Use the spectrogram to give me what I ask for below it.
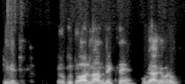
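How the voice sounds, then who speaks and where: A man teaching chemistry who explains quickly and then dictates notes slowly, word by word. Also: high voice, no room sound, muffled recording. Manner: switches between rapid explanation and slow word-by-word dictation. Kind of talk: classroom lecture, dictating notes.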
